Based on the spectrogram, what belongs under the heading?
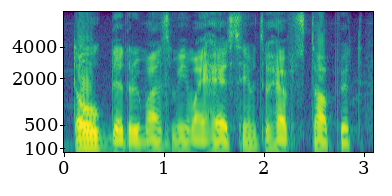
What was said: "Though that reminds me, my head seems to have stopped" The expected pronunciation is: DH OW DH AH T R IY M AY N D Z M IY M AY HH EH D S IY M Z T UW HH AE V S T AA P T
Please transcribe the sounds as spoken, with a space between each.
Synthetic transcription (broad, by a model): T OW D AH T R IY M AY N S M IY M AY HH EH D S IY M T UW HH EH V S T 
